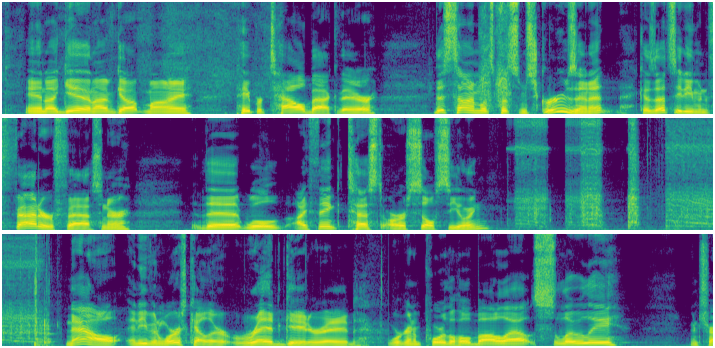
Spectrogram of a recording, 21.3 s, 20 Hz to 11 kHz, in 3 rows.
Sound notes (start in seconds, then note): 12.1 drill ratcheting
